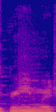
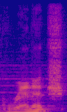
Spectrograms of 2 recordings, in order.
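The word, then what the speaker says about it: Greenwich: we think of like why is green wi pronounced grenwich oh oh yeah you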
